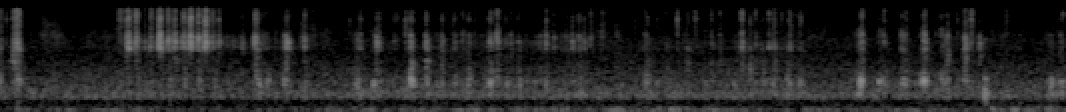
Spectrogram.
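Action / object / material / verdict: scrape / black-coated scratch art card scratched with a wooden stylus / coated paper / none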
